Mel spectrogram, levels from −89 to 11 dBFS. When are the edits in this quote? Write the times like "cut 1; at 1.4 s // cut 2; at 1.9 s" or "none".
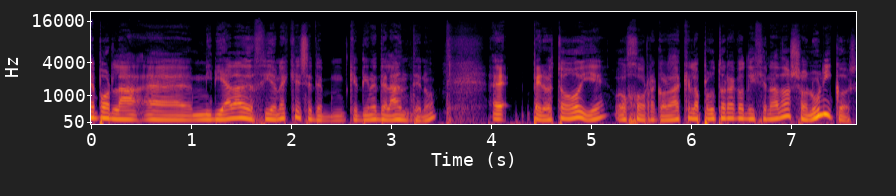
none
